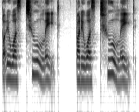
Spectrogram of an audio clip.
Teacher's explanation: but it was 할 때 얘가 빨리 발음하게 되면 it was, that was, what was 요렇게 아주 문장에서 중요한 핵심 키워드가 아닐니까이 두 개가. 그래서 t를 거의 들릴 듯 말듯 거의 발음을 안 한다고 보시면 돼요.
